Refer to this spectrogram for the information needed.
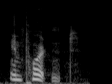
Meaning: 1. Having relevant and crucial value; having import 2. Pompous; self-important
- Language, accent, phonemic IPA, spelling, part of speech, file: English, US, /ɪmˈpɔɹ.ɾənt/, important, adjective, En-us-important.ogg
